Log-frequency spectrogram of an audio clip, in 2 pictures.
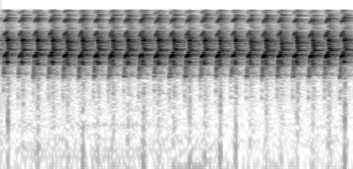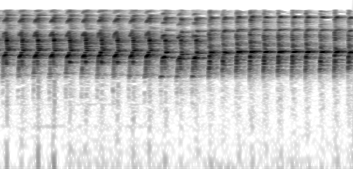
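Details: Fighter lovebird in long 'ngekek' chattering, played to make other lovebirds respond; an unbroken stream of shrill, buzzy pulses repeated roughly three times a second, steady in pitch and loudness.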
